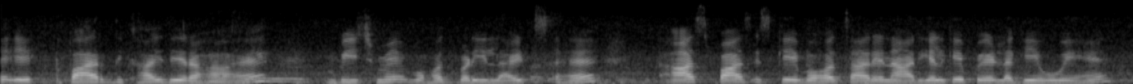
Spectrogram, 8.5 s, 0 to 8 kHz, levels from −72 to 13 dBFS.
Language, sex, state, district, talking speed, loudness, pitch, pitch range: Hindi, female, Uttar Pradesh, Gorakhpur, 155 wpm, -21 LUFS, 225 Hz, 210-235 Hz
